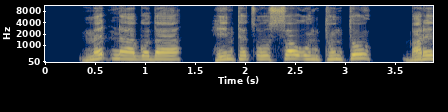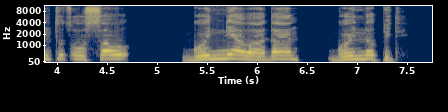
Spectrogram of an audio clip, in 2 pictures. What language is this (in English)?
Dawro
